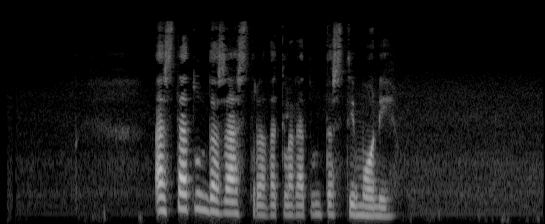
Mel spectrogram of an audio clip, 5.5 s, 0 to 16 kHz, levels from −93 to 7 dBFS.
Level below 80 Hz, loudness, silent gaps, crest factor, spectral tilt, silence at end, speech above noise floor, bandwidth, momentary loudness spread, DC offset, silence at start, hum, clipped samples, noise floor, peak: -84 dBFS; -31 LUFS; none; 24 dB; -4.5 dB/octave; 1.55 s; 40 dB; 11.5 kHz; 12 LU; under 0.1%; 1.55 s; none; under 0.1%; -71 dBFS; -10 dBFS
